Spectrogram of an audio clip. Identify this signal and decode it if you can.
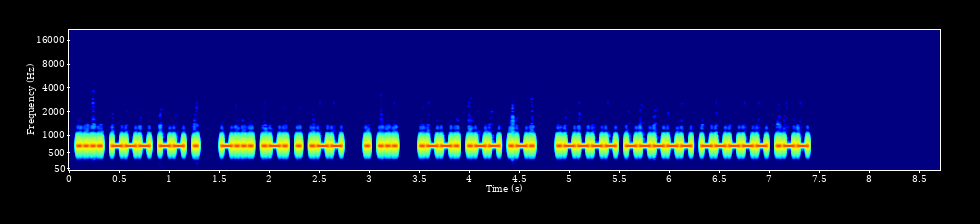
Morse code, heard as a keyed tone, about 34 wpm, 700 Hz. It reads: HOME BREW ES PWR 100W
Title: Practice QSO - Exchange 2 - Info - 35wpm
